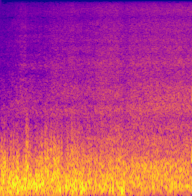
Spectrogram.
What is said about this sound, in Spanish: Tengo un panorama azul turquesa, que encima está la playa limpiecita, sin sargazo, hermosa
